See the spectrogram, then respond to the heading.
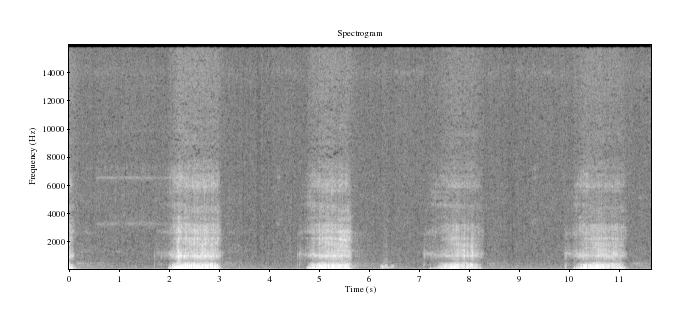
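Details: An adult man snoring loudly in his sleep: rattling snores on each breath in, about four in ten seconds, with quiet pauses between; heavy snoring.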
